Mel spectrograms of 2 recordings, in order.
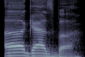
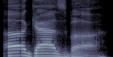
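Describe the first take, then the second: First: Slow "Agasba" with a clear ah; decided, drawn-out "Agasba"; chosen pronunciation. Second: Slow "Agasba" with a rise; tentative, drawn-out "Agasba"; trying a pronunciation. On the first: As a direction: settle on "Agasba", ah vowel stressed. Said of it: "I'm going with the ah". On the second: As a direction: sound out "Agasba" syllable by syllable. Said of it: "instead of ah". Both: Shown as a demonstration.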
